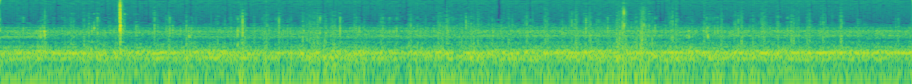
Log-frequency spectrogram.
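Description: Steady low rumble of wind and road vibration picked up by a camera in a case on a moving e-bike, with many small ticks and rattles from riding over a rough, wet road surface.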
